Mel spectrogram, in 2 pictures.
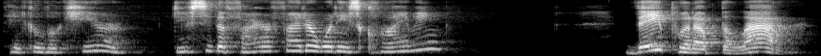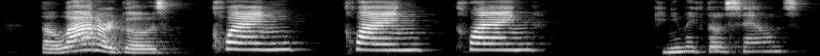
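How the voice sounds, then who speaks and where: A woman's voice: a little high, a little slow, a bit bright. A woman teacher reading a children's magazine aloud to young students, with playful sound effects and questions to her listeners.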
